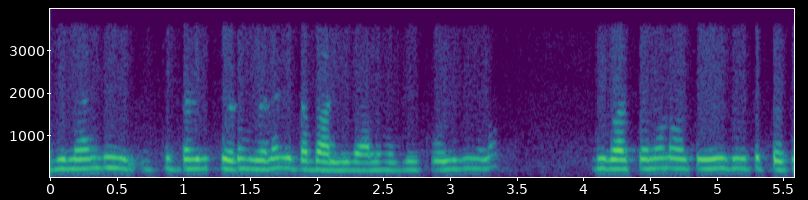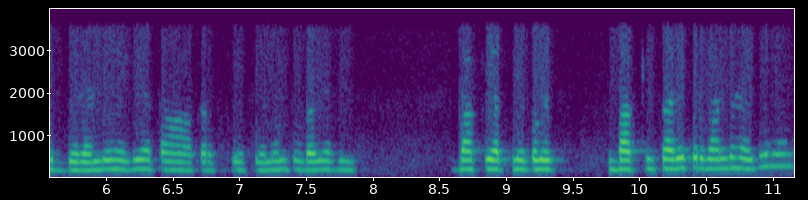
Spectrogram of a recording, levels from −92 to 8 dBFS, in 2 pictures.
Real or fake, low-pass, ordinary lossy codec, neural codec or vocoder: real; 3.6 kHz; none; none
